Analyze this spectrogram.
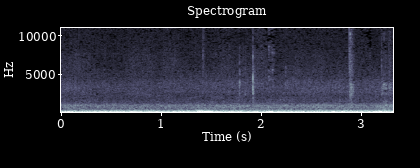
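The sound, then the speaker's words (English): A car drives along a Nebraska road, making a faint, steady, low rumble of engine and road noise that stays even throughout, with a few light clicks over it. “All right, drive safely. Thank you, Nebraska Department of Roads. Now we can go faster.”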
